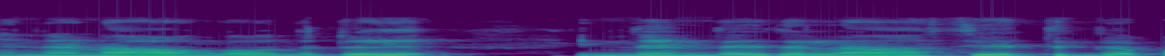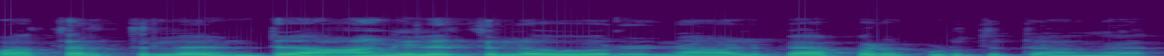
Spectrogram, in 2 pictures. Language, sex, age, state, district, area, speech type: Tamil, male, 18-30, Tamil Nadu, Salem, urban, spontaneous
